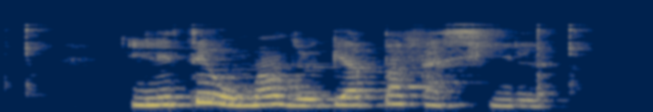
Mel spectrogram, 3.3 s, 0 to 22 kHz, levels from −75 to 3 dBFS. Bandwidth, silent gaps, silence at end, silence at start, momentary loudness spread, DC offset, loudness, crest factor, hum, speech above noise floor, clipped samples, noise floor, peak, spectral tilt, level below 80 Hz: 9.6 kHz; none; 0.35 s; 0.15 s; 18 LU; under 0.1%; -20 LUFS; 18 dB; none; 30 dB; under 0.1%; -50 dBFS; -4 dBFS; -2.5 dB/octave; -76 dBFS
